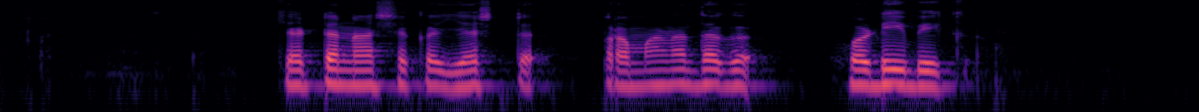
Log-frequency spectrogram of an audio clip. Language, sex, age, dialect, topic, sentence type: Kannada, male, 18-24, Dharwad Kannada, agriculture, question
